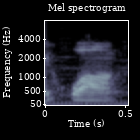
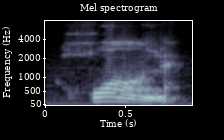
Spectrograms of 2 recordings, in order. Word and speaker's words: Huang: get it wrong absolutely so I pronounce it huang huang right though so like like if I were phonetically saying it would be like hu ang wine huang that's exactly how it's spelled is to make it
